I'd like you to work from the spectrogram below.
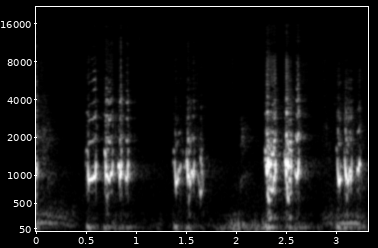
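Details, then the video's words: A turkey gobbles in four rapid, rattling bursts, each a quick warbling run of notes about a second apart, with faint human voices and laughter. "EL GUAJOLOTE"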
